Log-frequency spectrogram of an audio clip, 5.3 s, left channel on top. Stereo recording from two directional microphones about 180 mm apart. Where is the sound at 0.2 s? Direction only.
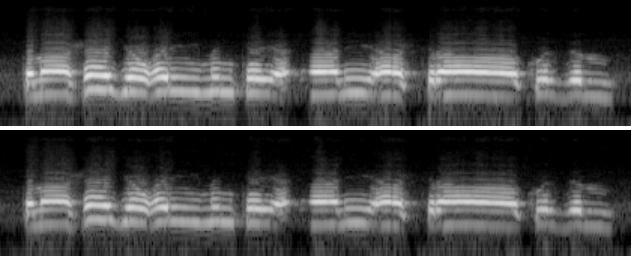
30° right (ahead or behind).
